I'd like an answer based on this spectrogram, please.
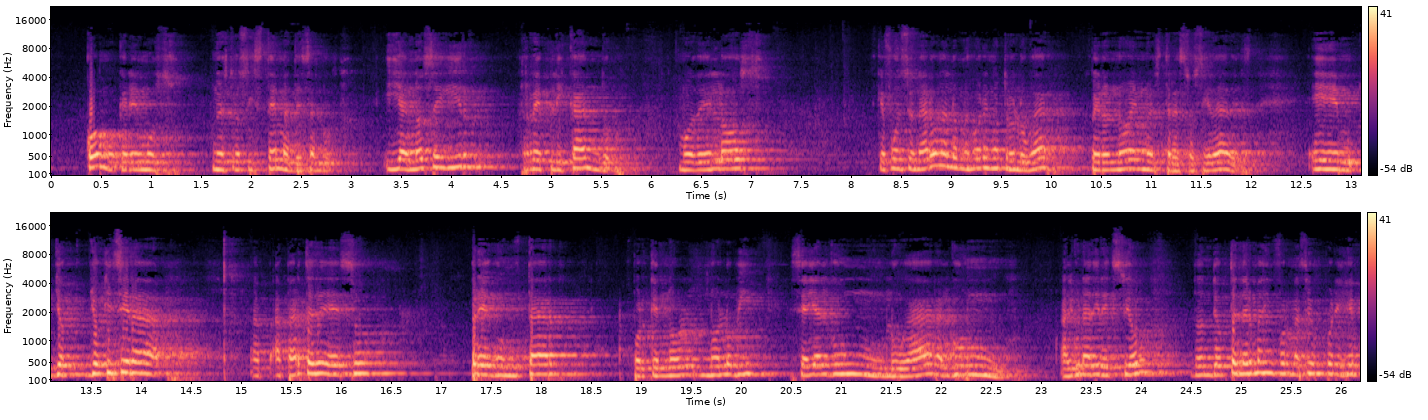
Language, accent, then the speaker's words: Spanish; El Salvador; de El Salvador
